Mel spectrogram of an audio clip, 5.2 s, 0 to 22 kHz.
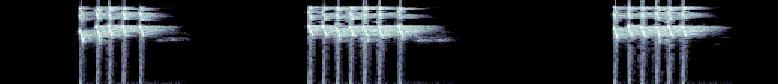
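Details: Cucak cungkok tembakan phrases from Cililin, used as masteran training material for other songbirds. Three short, piercing bursts of fast clicking notes at high pitch are separated by roughly 1.5-second silences, with no background noise.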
